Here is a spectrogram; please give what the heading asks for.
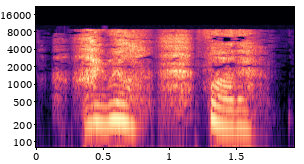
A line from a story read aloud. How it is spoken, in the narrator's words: he panted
